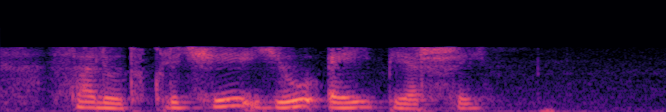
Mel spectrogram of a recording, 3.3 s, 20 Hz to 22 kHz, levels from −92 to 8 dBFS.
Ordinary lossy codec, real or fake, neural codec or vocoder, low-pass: AAC, 16 kbps; real; none; 7.2 kHz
